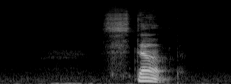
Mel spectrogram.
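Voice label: "stump", English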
